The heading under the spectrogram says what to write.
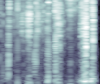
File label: skeleton resurrect; edgar; enemy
